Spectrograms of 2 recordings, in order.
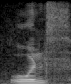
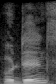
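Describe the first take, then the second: First: The name is pronounced the Danish way. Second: The name is pronounced the non-Danish way. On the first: The speaker calls it right. "dans la langue danoise, ça se dit euh" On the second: The speaker calls it wrong. "Odense ça se dit pas comme ça euh, dans la langue danoise"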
